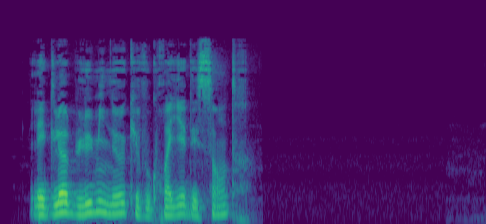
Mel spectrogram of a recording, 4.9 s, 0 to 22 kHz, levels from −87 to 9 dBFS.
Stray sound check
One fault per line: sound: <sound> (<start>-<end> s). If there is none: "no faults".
no faults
